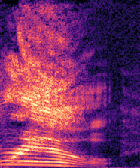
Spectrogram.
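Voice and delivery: high-pitched playful shout; sudden squealed exclamation; exclaimed shout. Pretend. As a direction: burst out with it, high and drawn out. Excited interjection, crying out genre name.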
